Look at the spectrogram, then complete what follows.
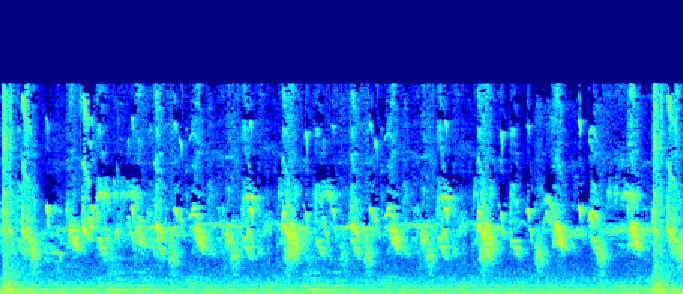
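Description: Young Eastern Phoebes calling over one another, a flock's chorus of short, high, down-slurred chirps several times a second: begging calls while they are hand-fed from tweezers.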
